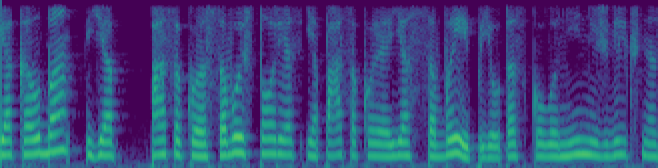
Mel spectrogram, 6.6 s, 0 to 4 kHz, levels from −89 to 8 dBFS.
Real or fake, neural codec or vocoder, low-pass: real; none; 3.6 kHz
